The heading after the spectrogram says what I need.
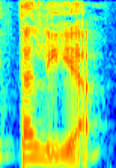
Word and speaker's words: Talia: of your name and I've heard it pronounced several different ways it's so beautiful both ways which way do you prefer thank you my mother calls me Talia okay that is my name okay what happened was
